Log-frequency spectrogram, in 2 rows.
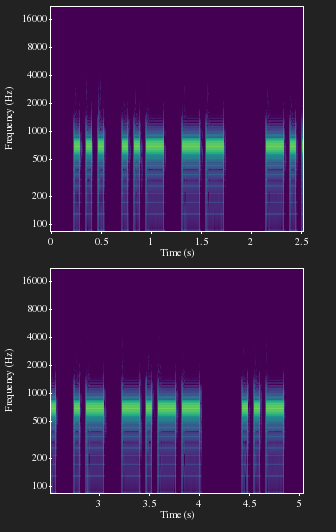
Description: Morse code, heard as a keyed tone, about 21 wpm, 700 Hz. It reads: SUM DAY U
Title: Sentences from Top 200 Words and Abbreviations 20wpm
